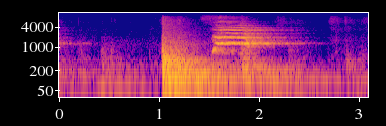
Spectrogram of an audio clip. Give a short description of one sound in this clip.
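A body lands with a heavy thud on a mat.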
